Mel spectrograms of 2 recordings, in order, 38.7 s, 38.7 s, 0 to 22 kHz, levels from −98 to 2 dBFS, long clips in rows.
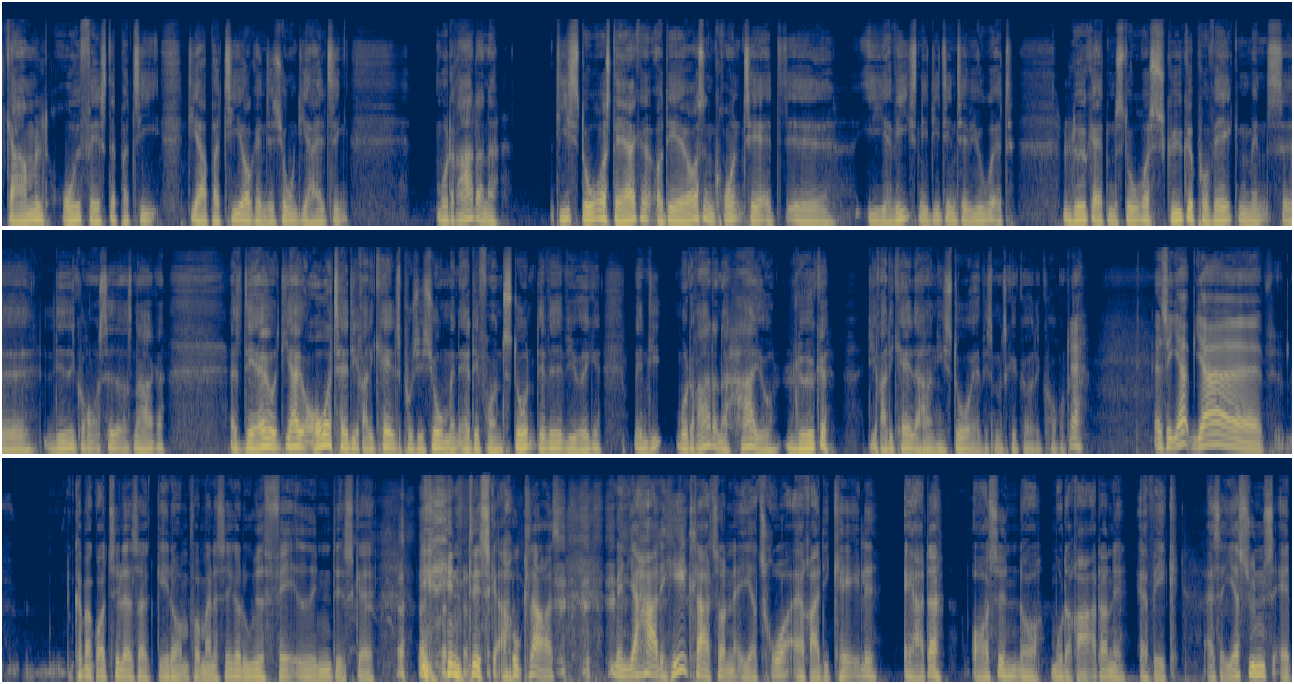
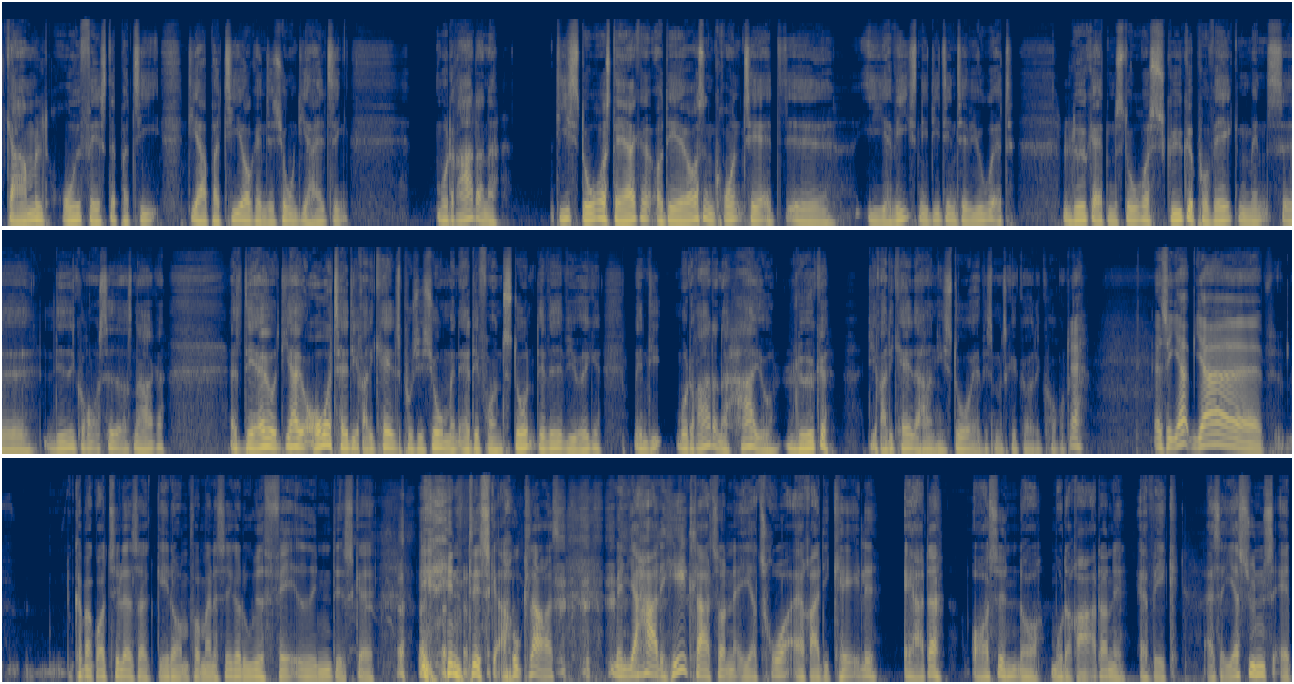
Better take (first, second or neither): neither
